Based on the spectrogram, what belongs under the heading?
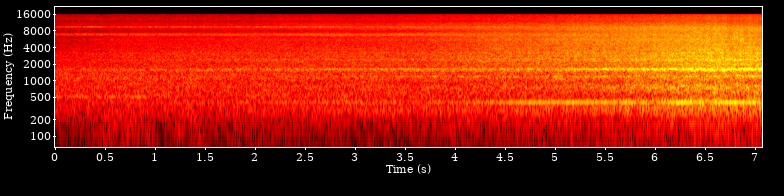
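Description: An ET22 electric locomotive hauling a freight train of hopper wagons approaches along the track. Its running noise on the rails grows steadily louder, and a steady whine comes in over the last couple of seconds as it draws close.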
